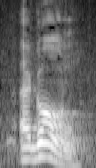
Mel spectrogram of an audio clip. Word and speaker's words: agon: but it is pronounced agon. In a moment, you'll see why we're talking about this. If it is written phonetically in English letters, it'd be A-G-O-N, pronounced agon.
